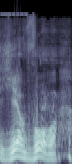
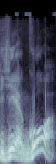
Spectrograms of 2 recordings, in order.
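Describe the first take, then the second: First: The middle consonant is a V sound. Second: The middle consonant is a G sound. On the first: "а вимовляють «єво»" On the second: "пишуть «єго»"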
